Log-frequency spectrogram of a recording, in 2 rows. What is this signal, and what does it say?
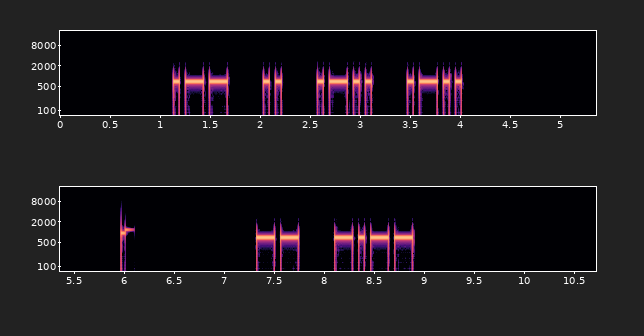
Morse code, heard as a keyed tone, about 20 wpm, spaced as for 14 wpm, 700 Hz. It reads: WILL MY
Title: 192 Lesson 31f - Letter v - Words 20wpm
